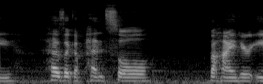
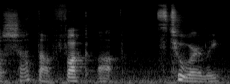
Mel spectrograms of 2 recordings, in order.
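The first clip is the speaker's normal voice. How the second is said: grumpy inner retort; 2 semitones lower, 5 dB quieter than usual. Acted. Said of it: "having an internal".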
